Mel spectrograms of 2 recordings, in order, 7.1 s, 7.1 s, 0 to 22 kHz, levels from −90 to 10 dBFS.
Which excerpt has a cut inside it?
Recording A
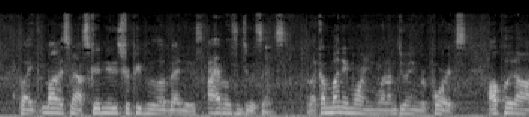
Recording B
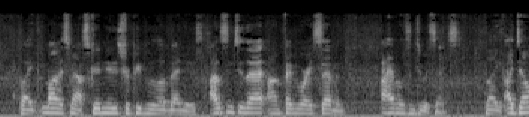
A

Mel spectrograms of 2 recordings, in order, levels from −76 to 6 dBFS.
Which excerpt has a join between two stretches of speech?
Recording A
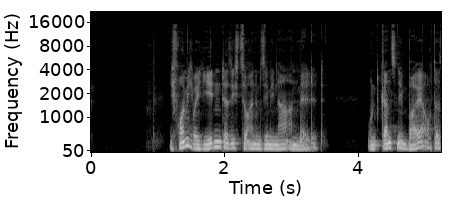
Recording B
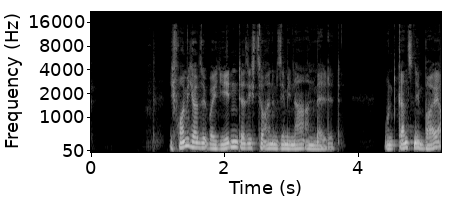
A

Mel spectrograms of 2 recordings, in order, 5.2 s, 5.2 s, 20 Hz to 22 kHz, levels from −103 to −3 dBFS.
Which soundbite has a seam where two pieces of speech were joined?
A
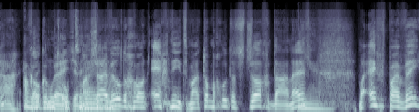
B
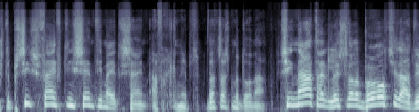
B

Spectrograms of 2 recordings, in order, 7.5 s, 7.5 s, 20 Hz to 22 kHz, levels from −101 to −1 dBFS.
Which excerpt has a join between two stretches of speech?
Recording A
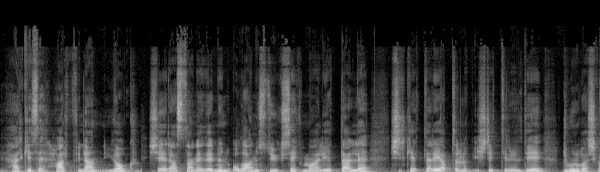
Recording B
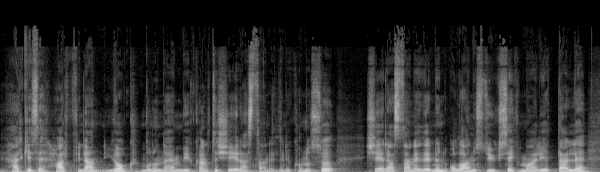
A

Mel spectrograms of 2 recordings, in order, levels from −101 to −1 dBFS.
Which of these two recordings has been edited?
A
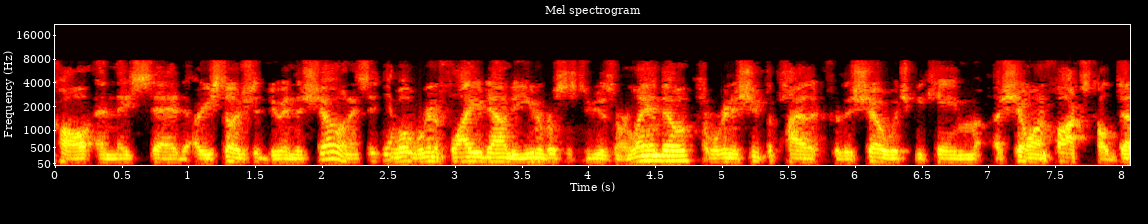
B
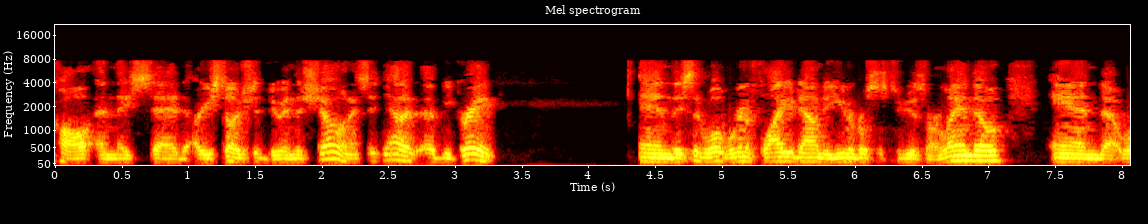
A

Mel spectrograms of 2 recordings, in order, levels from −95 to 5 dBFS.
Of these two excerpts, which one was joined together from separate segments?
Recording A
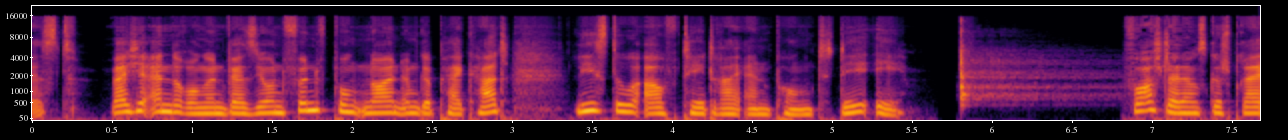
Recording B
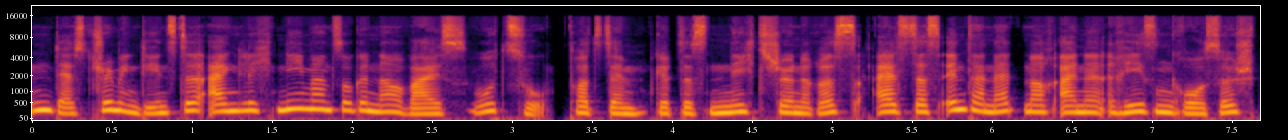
B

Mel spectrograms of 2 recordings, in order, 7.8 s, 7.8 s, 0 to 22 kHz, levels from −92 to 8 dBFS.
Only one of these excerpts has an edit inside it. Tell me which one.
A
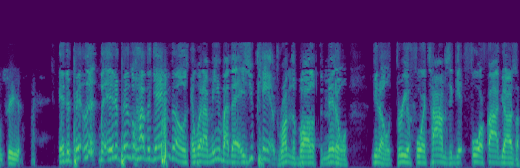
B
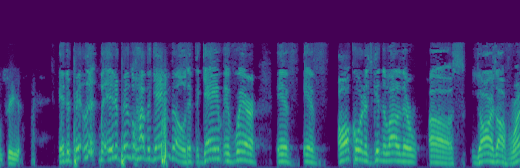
A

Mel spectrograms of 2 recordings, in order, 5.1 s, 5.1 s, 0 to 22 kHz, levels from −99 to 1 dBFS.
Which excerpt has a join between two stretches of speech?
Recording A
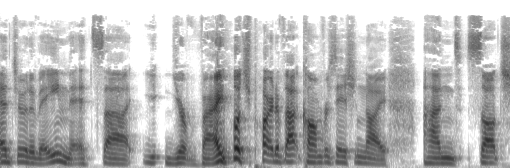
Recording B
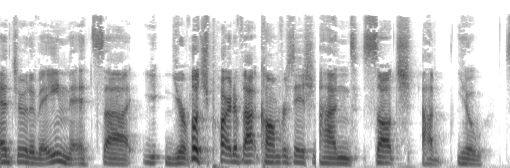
B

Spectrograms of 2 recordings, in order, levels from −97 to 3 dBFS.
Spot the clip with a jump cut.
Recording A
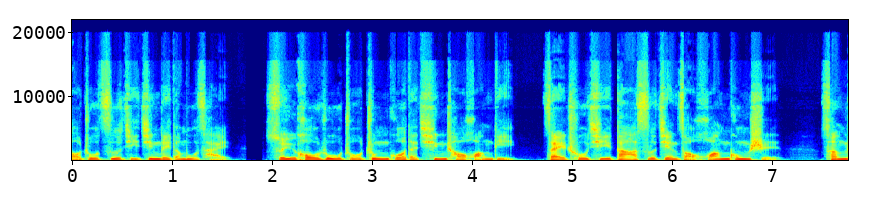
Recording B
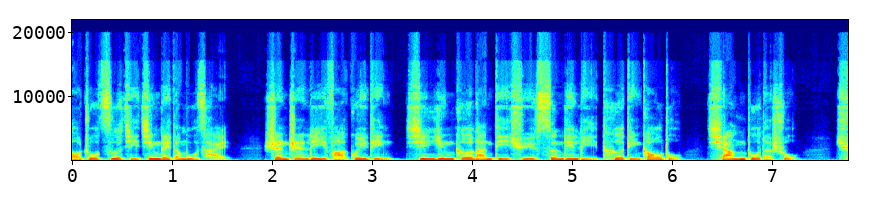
A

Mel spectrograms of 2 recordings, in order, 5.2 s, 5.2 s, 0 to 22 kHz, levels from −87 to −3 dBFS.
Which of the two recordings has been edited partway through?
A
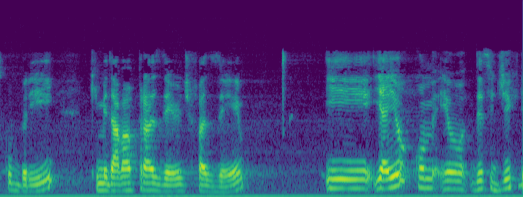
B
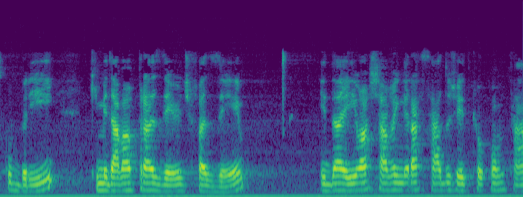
B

